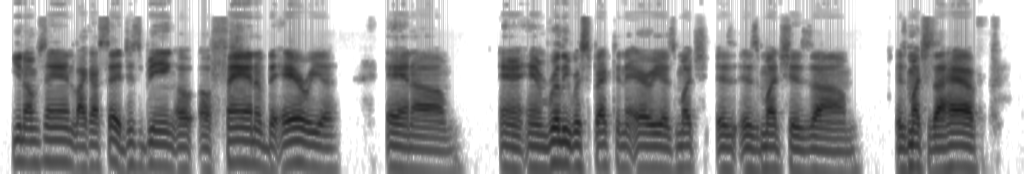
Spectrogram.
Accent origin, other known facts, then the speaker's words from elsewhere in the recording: Hampton Roads, Virginia, United States; You know, I'm from Virginia. You know, I'm from Virginia, Hampton Roads area, the 757 area code.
